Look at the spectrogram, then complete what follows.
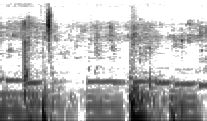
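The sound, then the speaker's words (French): Water runs quietly like a tap as a toilet refills after someone flushes it, a steady trickle mixed with a low humming pipe tone and a few brief splashy bursts, fairly soft, with no voices. “Voilà, alors qu'il y a un bruit de robinet cool à l'antenne. Oui, oui, c'est un robinet, on va dire.”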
